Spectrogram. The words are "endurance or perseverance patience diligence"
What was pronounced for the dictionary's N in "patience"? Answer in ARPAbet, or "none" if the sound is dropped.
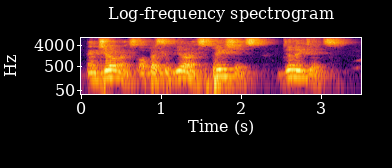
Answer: N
